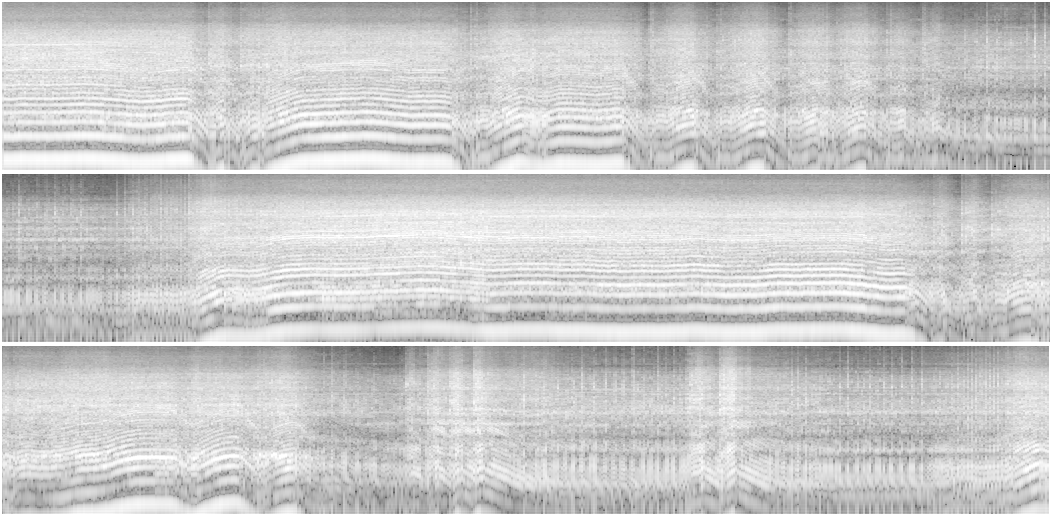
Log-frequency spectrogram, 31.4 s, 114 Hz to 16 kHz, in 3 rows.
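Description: Stihl MS661 91 cc two-stroke chainsaw bucking Douglas fir logs, its engine climbing and falling in short cuts, with one long steady cut of about seven seconds in the middle, and dropping back between cuts. It runs on a chain worn almost to its end, held below full throttle.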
